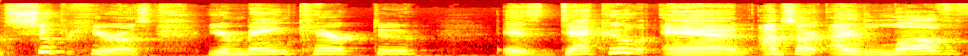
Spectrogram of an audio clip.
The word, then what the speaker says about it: Deku: the way they do deco deku sorry i don't know why i pronounced him like that but to see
